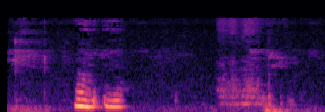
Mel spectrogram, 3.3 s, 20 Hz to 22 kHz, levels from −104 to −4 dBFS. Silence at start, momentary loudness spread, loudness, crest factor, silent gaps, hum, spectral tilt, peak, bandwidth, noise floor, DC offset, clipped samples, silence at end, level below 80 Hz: 0.75 s; 24 LU; -28 LUFS; 18 dB; none; none; -8.5 dB/octave; -14 dBFS; 11 kHz; -69 dBFS; under 0.1%; under 0.1%; 0.4 s; -58 dBFS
